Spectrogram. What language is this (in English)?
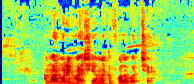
Bangla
